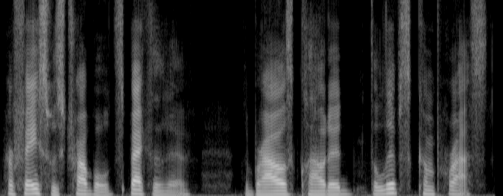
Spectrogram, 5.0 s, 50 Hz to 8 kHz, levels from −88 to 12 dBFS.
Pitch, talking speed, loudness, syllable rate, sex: 145 Hz, 130 wpm, -20 LUFS, 4.7 syllables/s, female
